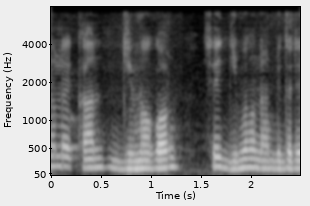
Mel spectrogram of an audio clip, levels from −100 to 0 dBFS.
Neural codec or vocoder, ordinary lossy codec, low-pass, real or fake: codec, 16 kHz in and 24 kHz out, 1.1 kbps, FireRedTTS-2 codec; none; 7.2 kHz; fake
